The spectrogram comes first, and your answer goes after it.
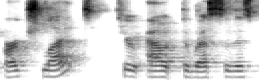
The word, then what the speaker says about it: Archlet: Do I say Archlet? Archlet? How do you pronounce it? This is a very common problem, Dawn. Actually, it's Archlet. We wanted to build an arch between buyers and suppliers, but then we realized,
